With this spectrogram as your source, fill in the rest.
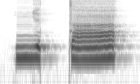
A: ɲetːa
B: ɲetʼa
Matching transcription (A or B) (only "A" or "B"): A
